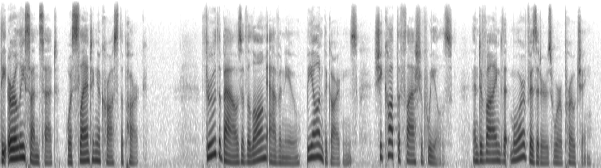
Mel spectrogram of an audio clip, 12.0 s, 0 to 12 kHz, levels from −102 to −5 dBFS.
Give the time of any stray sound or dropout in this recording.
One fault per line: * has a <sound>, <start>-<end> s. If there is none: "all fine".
all fine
